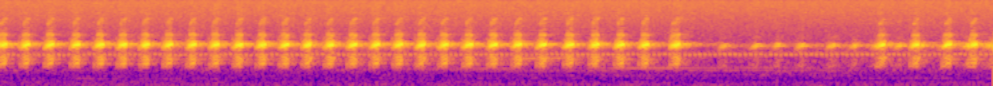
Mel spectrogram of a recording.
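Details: Tree frogs singing in a pond on a mid-April night in North-East Italy: fast, even trains of rasping croaks, about five per second, pausing briefly near the end, over a steady high trill from mole crickets.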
